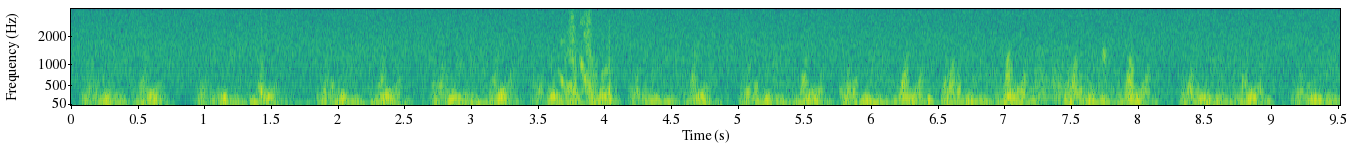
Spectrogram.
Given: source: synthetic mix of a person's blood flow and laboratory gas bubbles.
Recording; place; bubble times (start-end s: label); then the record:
Doppler ultrasound of blood flow; precordium
1.39-1.47 s: bubbles
3.65-4.09 s: bubbles
7.73-7.79 s: bubbles
From the record:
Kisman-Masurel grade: 123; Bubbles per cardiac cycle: 1 to 2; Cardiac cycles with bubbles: 10 to 50%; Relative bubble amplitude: loud (0.450 to 0.775); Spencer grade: 2 (many but less than half of the cardiac periods contain bubble signals, singularly or in groups); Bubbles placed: only in the low amplitude regions of the cardiac cycle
